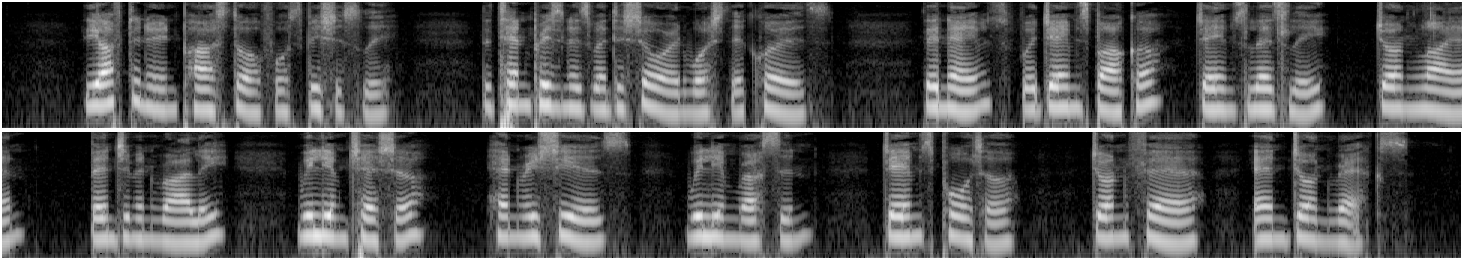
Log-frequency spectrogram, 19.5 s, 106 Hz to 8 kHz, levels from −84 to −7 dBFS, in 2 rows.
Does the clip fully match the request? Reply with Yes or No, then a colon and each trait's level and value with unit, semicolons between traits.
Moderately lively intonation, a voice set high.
No: narrow, 2.3 semitones; high, 205 Hz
